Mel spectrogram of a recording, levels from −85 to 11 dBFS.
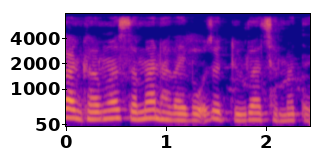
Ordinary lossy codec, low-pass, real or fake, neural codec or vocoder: none; 7.2 kHz; fake; vocoder, 44.1 kHz, 128 mel bands, Pupu-Vocoder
